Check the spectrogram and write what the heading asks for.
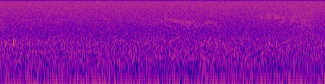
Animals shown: Veery (Catharus fuscescens)
Chestnut-sided Warbler (Setophaga pensylvanica)

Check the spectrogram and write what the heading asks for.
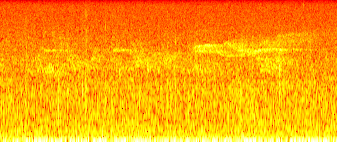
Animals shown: Hairy Woodpecker (Dryobates villosus)
Eastern Wood-Pewee (Contopus virens)
Red-eyed Vireo (Vireo olivaceus)

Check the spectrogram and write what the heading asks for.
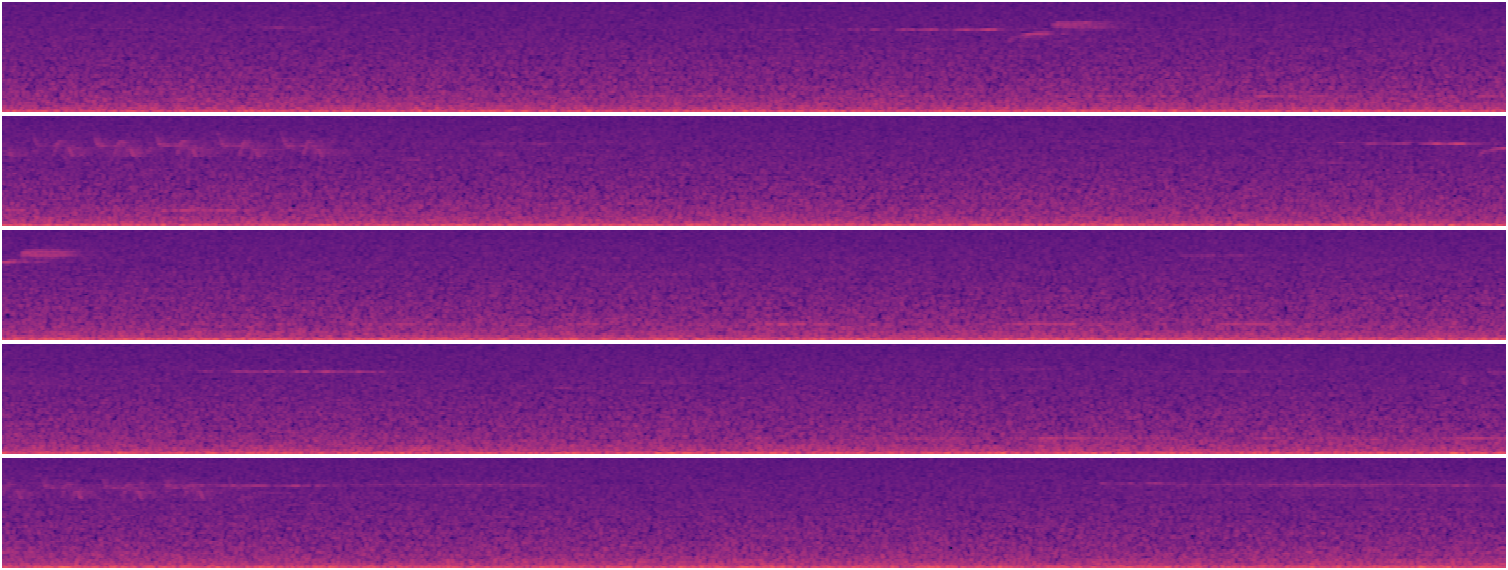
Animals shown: Black-throated Green Warbler (Setophaga virens)
Ovenbird (Seiurus aurocapilla)
Dark-eyed Junco (Junco hyemalis)
Mourning Dove (Zenaida macroura)

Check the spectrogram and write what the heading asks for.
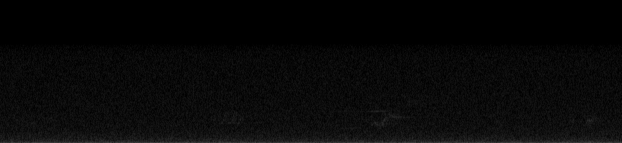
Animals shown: Red-eyed Vireo (Vireo olivaceus)

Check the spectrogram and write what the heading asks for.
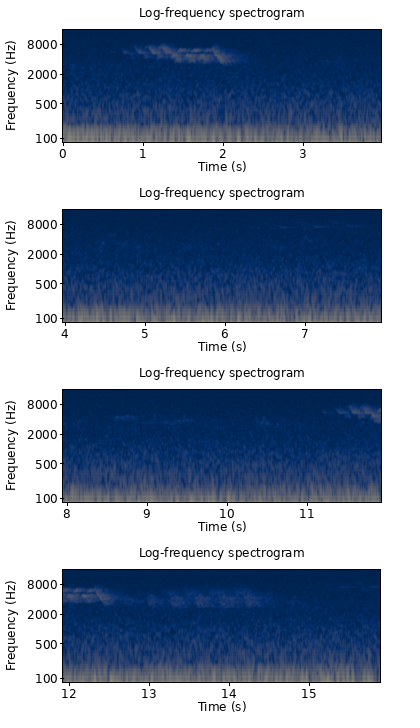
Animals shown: Red-eyed Vireo (Vireo olivaceus)
Chestnut-sided Warbler (Setophaga pensylvanica)
Ovenbird (Seiurus aurocapilla)
Eastern Wood-Pewee (Contopus virens)
Blackburnian Warbler (Setophaga fusca)

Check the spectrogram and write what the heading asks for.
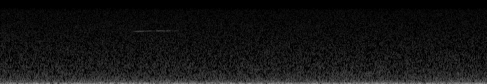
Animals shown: Black-throated Green Warbler (Setophaga virens)

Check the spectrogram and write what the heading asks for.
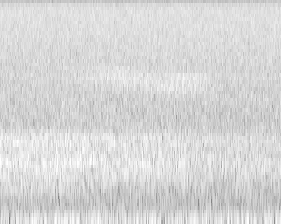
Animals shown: Pine Warbler (Setophaga pinus)

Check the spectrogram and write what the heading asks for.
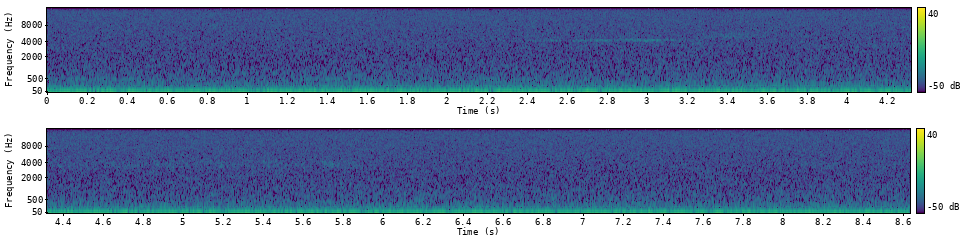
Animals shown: Black-throated Green Warbler (Setophaga virens)
Ovenbird (Seiurus aurocapilla)

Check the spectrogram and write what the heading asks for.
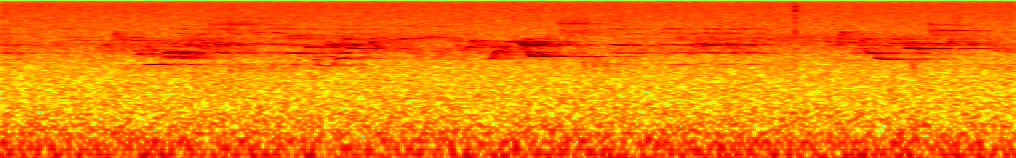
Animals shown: Red-eyed Vireo (Vireo olivaceus)
Wood Thrush (Hylocichla mustelina)
Blue Jay (Cyanocitta cristata)

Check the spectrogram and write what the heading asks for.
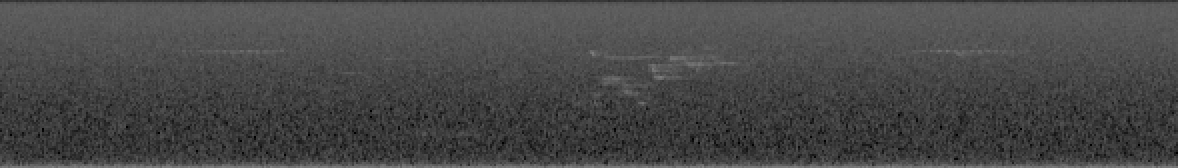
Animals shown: Broad-winged Hawk (Buteo platypterus)
Swainson's Thrush (Catharus ustulatus)
Dark-eyed Junco (Junco hyemalis)

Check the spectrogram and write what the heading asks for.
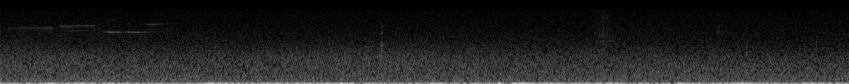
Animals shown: Black-throated Green Warbler (Setophaga virens)

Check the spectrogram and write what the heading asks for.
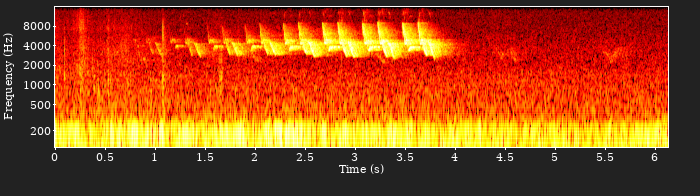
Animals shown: Red-eyed Vireo (Vireo olivaceus)
Ovenbird (Seiurus aurocapilla)

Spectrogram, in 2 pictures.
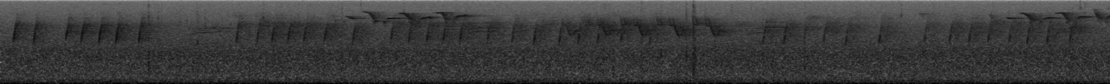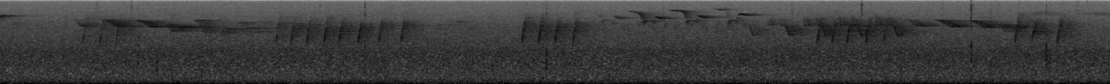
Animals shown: Blackburnian Warbler (Setophaga fusca)
Wood Thrush (Hylocichla mustelina)
Louisiana Waterthrush (Parkesia motacilla)
Ovenbird (Seiurus aurocapilla)
Hermit Thrush (Catharus guttatus)

